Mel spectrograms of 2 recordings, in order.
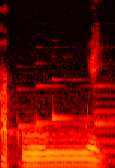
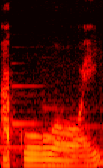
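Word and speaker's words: ἀκούει: Ada vokal rangkap u di sana, maka akuei, bukan akuoi, tetapi akuei.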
